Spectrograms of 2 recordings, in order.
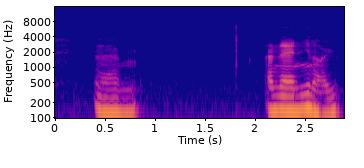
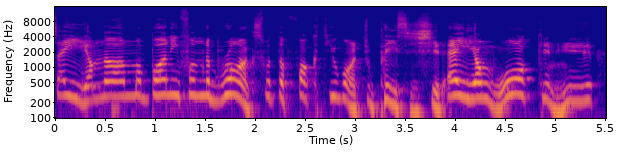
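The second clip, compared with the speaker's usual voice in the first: Bronx Bunny; 11 semitones higher than usual. Retold or imitated. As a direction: do a cartoon bunny from the Bronx, cocky and rude. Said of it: "And he talked like this".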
